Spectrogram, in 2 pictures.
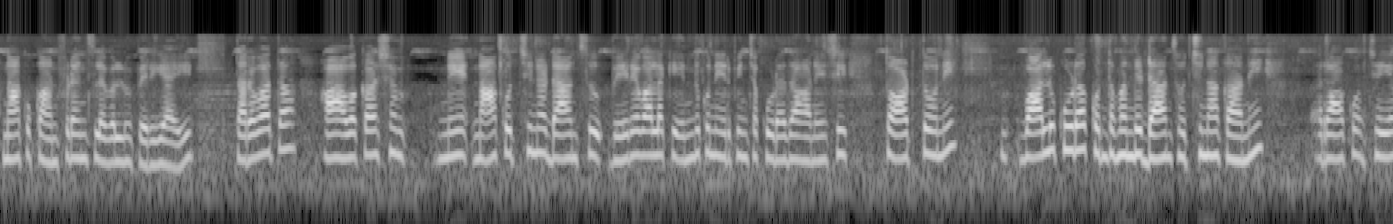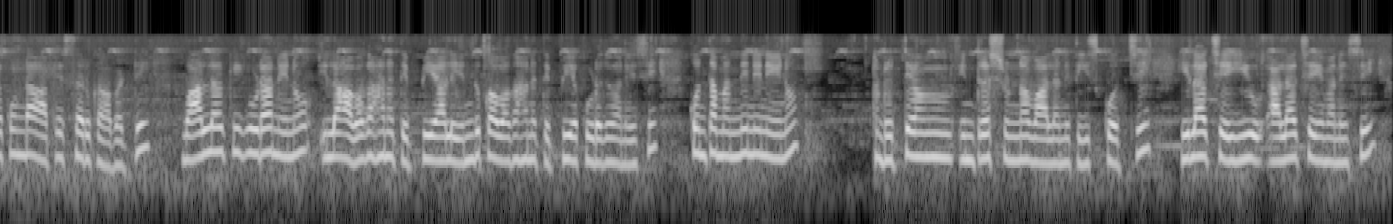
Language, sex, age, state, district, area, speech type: Telugu, female, 18-30, Telangana, Hyderabad, urban, spontaneous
